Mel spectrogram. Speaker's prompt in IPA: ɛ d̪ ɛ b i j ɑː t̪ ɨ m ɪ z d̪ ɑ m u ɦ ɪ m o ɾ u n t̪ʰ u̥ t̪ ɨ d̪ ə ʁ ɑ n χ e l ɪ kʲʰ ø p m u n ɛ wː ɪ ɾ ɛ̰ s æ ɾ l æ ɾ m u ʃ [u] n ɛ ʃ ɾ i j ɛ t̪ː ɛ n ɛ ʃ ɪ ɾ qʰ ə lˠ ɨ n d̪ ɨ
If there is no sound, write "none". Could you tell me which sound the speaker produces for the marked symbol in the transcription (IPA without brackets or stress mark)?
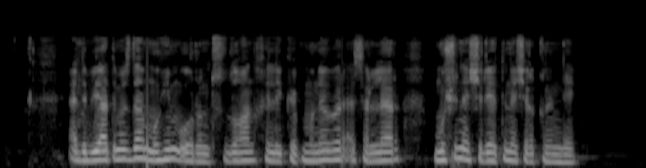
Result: u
